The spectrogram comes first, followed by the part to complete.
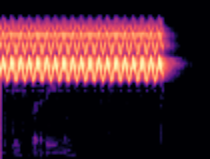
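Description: Magnetic door/window entry alarm's buzzer sounding a quite loud, high-pitched tone that warbles rapidly, set off by pulling the magnet about a centimetre away from the sensor. It cuts off abruptly about a second and a half in, when the magnet is brought back beside the sensor.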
